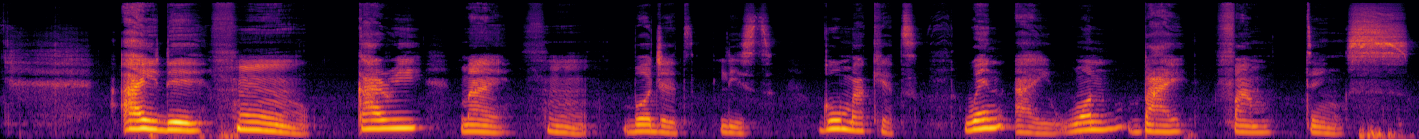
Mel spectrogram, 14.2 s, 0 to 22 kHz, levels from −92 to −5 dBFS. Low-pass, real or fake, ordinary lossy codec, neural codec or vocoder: none; real; none; none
